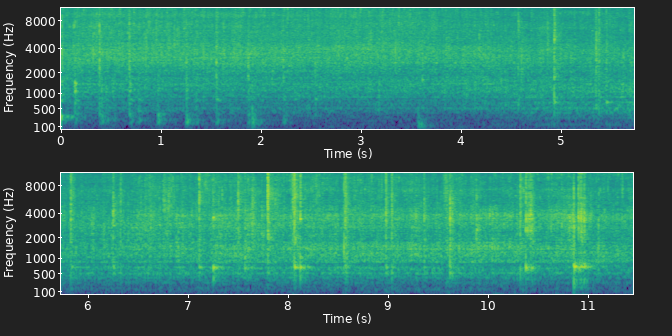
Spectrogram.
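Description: Diced carrots, onions and bell peppers sizzling in oil in a stainless-steel pot as tomato sauce is stirred in with a wooden spoon. There is a steady sizzle, with frequent knocks and scrapes of the spoon against the pot that come more often in the second half.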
